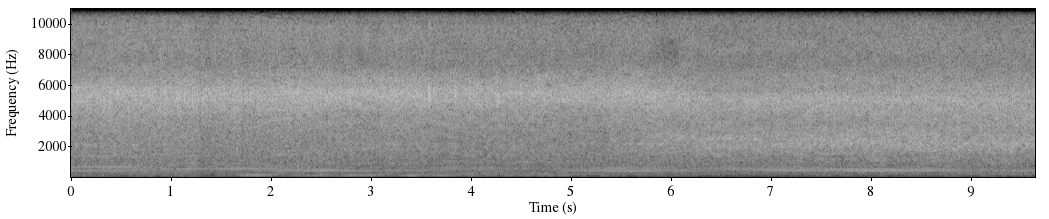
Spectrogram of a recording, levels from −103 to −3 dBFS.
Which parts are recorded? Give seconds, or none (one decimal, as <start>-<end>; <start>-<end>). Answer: 1.5-2.3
